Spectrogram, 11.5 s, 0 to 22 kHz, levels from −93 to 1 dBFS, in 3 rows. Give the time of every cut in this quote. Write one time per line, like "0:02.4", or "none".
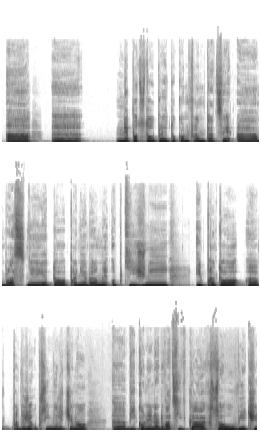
0:07.9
